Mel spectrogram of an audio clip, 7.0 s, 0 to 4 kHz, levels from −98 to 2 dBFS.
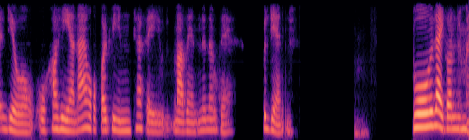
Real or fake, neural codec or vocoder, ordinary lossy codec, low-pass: fake; codec, 16 kHz, 0.5 kbps, X-Codec, HuBERT features, trained on LibriSpeech; none; 3.6 kHz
